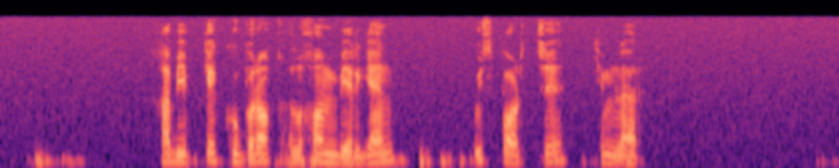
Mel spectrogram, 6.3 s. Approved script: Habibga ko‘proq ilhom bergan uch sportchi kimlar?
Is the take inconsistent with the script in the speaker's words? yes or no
yes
